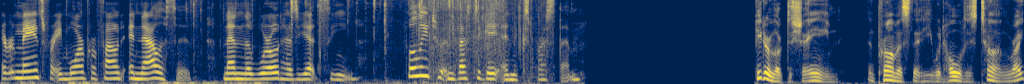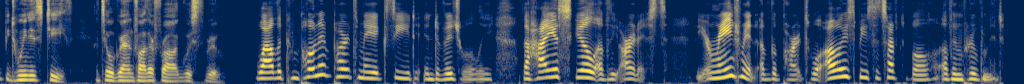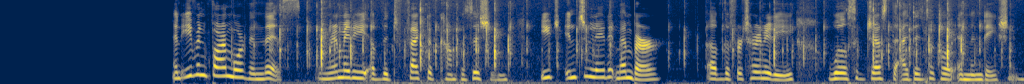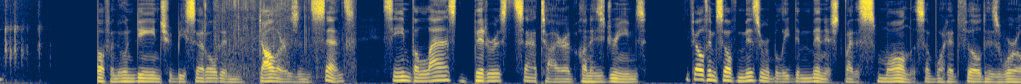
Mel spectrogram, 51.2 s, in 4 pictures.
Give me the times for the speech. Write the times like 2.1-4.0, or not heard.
0.0-7.3, 9.4-25.4, 27.8-38.5, 39.6-51.1.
